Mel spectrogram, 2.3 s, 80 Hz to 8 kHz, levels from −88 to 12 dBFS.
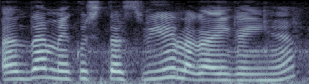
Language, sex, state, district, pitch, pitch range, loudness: Hindi, female, West Bengal, Alipurduar, 255 Hz, 230-275 Hz, -15 LUFS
